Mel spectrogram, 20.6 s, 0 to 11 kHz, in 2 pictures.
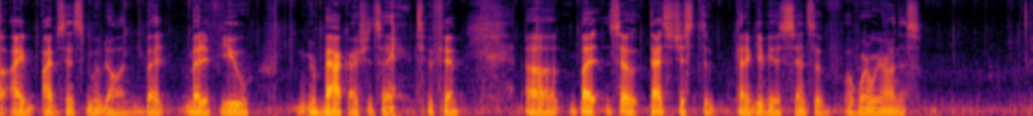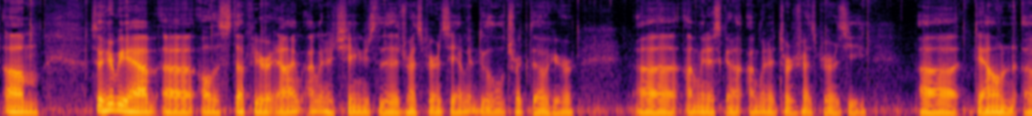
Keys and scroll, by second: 11.4-12.1 typing.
